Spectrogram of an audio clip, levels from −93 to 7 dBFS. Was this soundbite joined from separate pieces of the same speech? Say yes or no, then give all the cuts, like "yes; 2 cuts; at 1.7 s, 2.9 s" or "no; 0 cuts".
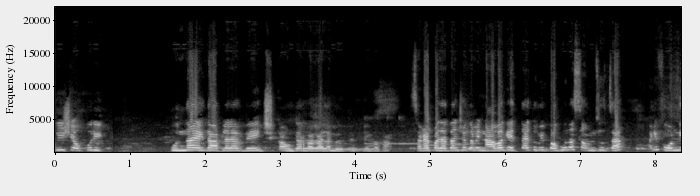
yes; 1 cut; at 1.2 s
